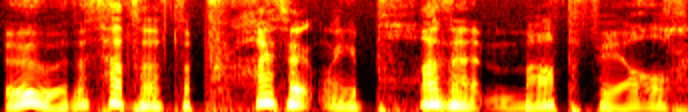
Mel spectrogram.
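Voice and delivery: heavy, suggestive, double-entendre delivery. Repeating the line for a joke the way another asked: suggestive innuendo delivery. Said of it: "say it like Dennis wants me to say it".

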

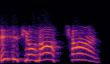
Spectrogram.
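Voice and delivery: put-on lovely Irish accent. Speaker quoting a stranger who insisted on a last chance, in a lovely Irish accent. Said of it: "he's saying this in an Irish accent".

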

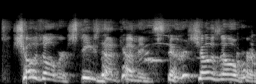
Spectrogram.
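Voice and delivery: shrill, very high-pitched loud yelling. Retelling how she told the audience to leave: imitating someone yelling. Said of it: "She was just yelling".

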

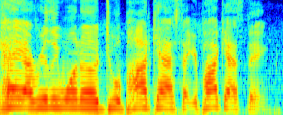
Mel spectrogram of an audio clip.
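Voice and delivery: ordinary talk

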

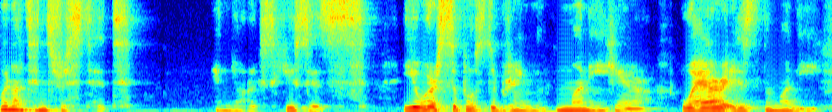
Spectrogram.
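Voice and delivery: threatening, hissing snake voice. Voicing the other snake as it answers the players in the game, snake voice. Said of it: "the other snake voice say".

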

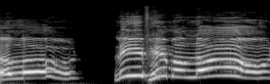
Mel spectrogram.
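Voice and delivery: very high, shrill, loud shriek. Game master voicing a corpse-like woman screaming at the player, screaming. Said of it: "and just screaming like".

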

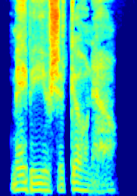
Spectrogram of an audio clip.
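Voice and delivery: ordinary delivery

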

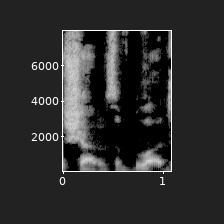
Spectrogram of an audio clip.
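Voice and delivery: low, hushed aside. A game narrator voices a character introducing himself to a stranger: said more quietly. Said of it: "he kind of says it more quietly".

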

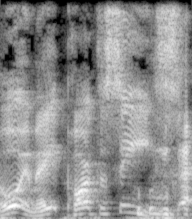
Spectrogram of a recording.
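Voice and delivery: put-on Australian accent. Joking about an Australian playing Moses in a movie: mock Australian accent. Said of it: "an Australian".

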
